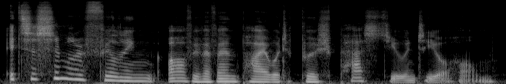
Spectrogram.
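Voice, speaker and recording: A man playing a courteous, gentle, wealthy old vampire in an audio roleplay, speaking reassuringly and earnestly to the listener. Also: medium pitch, wildly swooping pitch, vocal fry. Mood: patient, explaining. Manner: gentle, reassuring, unhurried with thoughtful pauses.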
